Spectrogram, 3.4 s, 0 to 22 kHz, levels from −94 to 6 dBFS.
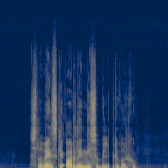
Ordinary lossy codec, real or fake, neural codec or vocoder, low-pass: none; real; none; 19.8 kHz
